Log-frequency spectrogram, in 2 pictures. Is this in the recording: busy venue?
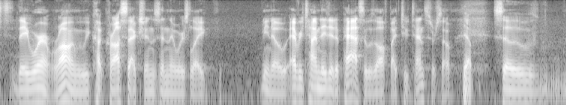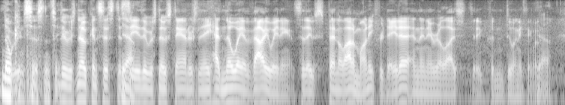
yes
